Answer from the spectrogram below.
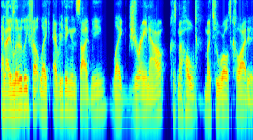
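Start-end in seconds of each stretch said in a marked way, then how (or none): none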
